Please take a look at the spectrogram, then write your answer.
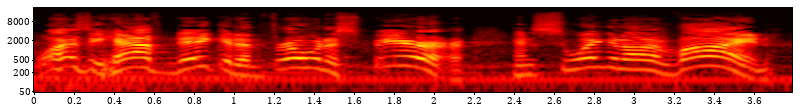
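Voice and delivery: high-pitched, hammed-up disbelief; mock horrified father. Acting the shocked movie father.

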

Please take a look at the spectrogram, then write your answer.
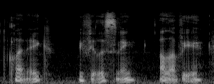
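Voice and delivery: quick breathless whispered aside to the brand; hushed playful aside. Real, not acted. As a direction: murmur it like a secret love note.

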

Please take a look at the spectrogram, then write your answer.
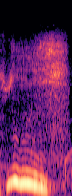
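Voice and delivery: high, soft buzzing hiss; imitated whizzing. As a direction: mimic line zipping away, softly. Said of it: "It just goes".

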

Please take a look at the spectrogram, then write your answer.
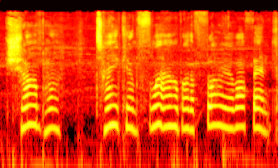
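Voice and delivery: ordinary talk

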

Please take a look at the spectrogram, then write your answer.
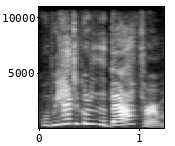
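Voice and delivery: high, breezy excuse; airy friend voice. Retold or imitated. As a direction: shrug it off lightly.

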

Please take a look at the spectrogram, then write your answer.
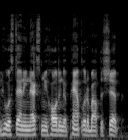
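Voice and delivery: ordinary delivery

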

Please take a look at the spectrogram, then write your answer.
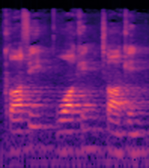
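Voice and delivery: rounded Jersey aw vowels, word by word; showing off New Jersey pronunciation; Jersey accent. Shown as a demonstration. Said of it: "deepest Jersey words that you can say".

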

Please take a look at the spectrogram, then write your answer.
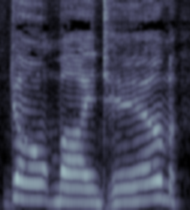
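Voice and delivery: very slow, loud drawn-out zombie moan; zombie groan. A narrator's reading. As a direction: drag every word like the undead. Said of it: "Ella groaned".

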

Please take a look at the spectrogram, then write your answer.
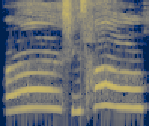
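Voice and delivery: high, overcome cry of delight; moved squeal. Real, not acted. Viewer as the character gets home, moved squeal.

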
